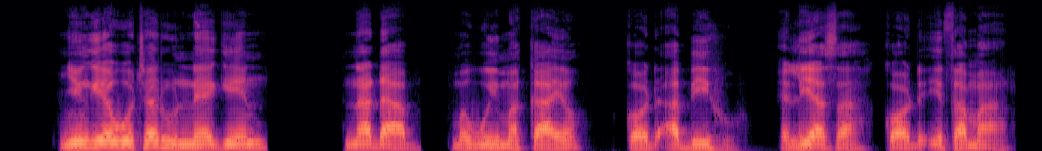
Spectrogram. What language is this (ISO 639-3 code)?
luo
